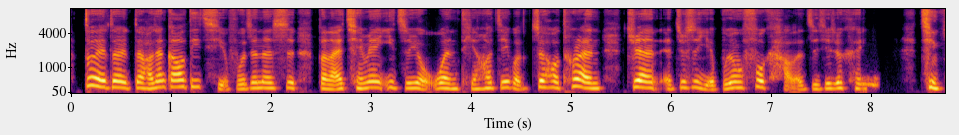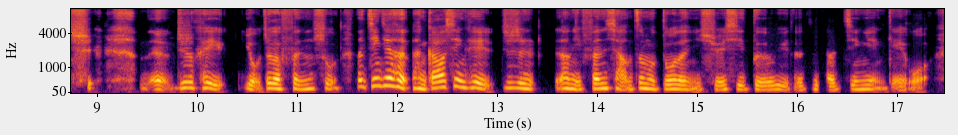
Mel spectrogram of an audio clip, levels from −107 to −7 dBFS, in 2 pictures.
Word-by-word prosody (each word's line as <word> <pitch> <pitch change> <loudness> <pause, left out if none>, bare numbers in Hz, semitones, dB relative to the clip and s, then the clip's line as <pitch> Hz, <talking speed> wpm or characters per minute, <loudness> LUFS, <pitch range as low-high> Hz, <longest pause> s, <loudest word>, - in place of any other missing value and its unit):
对 305 -4 +8
对 240 -1 +5
对， 215 +2 +1
好 195 -2 +2
像 240 +4 +2
高 255 0 +5
低 265 0 -5
起 175 -8 -5
伏 175 +3 -5
真 215 +3 -1
的 215 -1 +1
是， 210 +1 -2 0.2
本 190 - +3
来 170 +1 +4
前 195 +1 -1
面 230 -1 +2
一 235 - -5
直 205 -2 -3
有 210 - +3
问 200 -1 +2
题， 185 -1 -7
然 180 - -4
后 210 - +2
结 230 +2 +1
果 - - 0
最 225 +6 +3
后 235 -2 0
突 245 +6 -5
然 215 -7 +7 0.2
居 255 - +4
然 235 -3 +8
呃， - - -5
就 230 +7 -4
是 235 0 -3
也 165 -6 -1
不 170 +4 -5
用 225 +2 +3
复 245 +3 +2
考 225 - -8
了， - - -5
直 175 0 -6
接 195 - -2
就 205 +2 +2
可 195 - -7
以 - - -8 0.5
进 235 -3 +4
去， - - -5 0.6
呃， - - +1
就 210 +1 -4
是 225 - 0
可 215 +1 -6
以 170 -4 -3 0.2
有 170 -4 -2
这 205 - -2
个 195 - +6
分 180 0 -3
数。 190 -1 -7 0.2
那 265 - 0
今 290 +4 -1
天 305 0 +5
很 260 - +5
很 200 -3 0
高 220 +6 +4
兴 250 -1 0
可 225 0 -2
以 195 -4 -1
就 220 - -8
是 205 -5 -1 0.2
让 200 0 0
你 165 - -1
分 190 +4 +1
享 200 -5 -4
这 205 - -1
么 185 -3 +1
多 175 +1 0
的 170 -2 +1
你 155 - -9
学 155 0 -5
习 165 -2 -5
德 155 -3 -3
语 160 -3 -5
的 145 - -10
这 165 - -6
个 135 - -2
经 165 0 -5
验 175 +4 -5
给 - - -8
我， - - -8
205 Hz, 300 characters per minute, -22 LUFS, 180-230 Hz, 0.6 s, 对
